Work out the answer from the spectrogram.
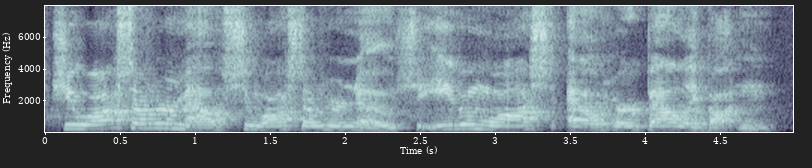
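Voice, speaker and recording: A woman reading a picture book aloud to children, expressive and deliberate in her emphasis. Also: medium pitch, recorded from a distance. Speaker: children's story-time reader. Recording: echoey, roomy sound.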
